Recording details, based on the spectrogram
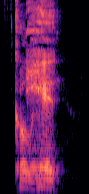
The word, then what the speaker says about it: Cotillard: You know Marion Cotillard is playing Cotillier. I'm pretty sure you don't pronounce that D.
